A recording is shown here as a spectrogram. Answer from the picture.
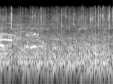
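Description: Raised voices calling out over the steady outdoor noise of a football match.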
